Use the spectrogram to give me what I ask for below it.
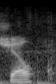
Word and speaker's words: Xel: XEL, pronounced shell.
